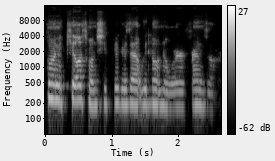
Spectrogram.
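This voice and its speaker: A woman's voice: on the low side, fairly even intonation, quick pace, close to an everyday voice. Woman playing a fretful, panicky orc sidekick. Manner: fretful, hesitant. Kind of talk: fantasy comedy table read.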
